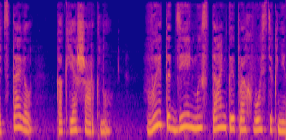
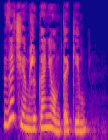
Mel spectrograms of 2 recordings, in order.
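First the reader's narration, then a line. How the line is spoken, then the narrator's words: Cheerful laughing father. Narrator (Russian): отец очень веселый сказал, смеясь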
